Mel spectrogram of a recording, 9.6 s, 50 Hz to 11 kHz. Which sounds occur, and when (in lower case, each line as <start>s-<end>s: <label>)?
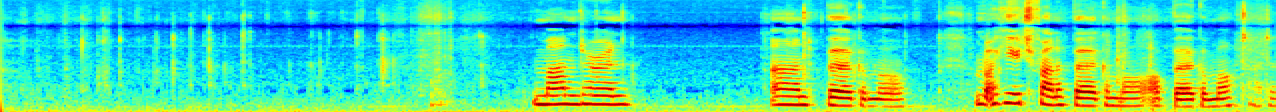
0.0s-0.2s: breathing
0.0s-9.5s: mechanisms
0.2s-1.0s: computer keyboard
1.2s-1.9s: computer keyboard
2.2s-3.7s: computer keyboard
3.5s-3.6s: generic impact sounds
4.0s-4.7s: female speech
4.4s-4.5s: computer keyboard
4.7s-4.8s: computer keyboard
5.8s-6.8s: female speech
6.0s-6.2s: generic impact sounds
6.8s-6.9s: generic impact sounds
7.1s-7.4s: breathing
7.4s-9.5s: female speech
8.4s-8.7s: generic impact sounds
9.3s-9.5s: surface contact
